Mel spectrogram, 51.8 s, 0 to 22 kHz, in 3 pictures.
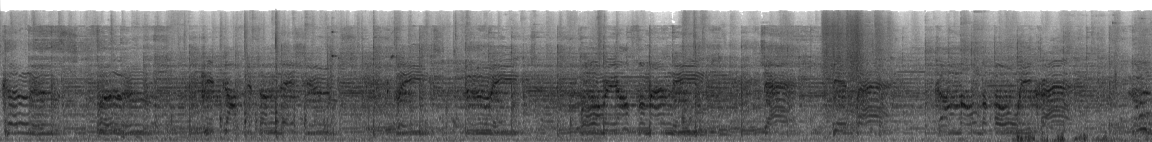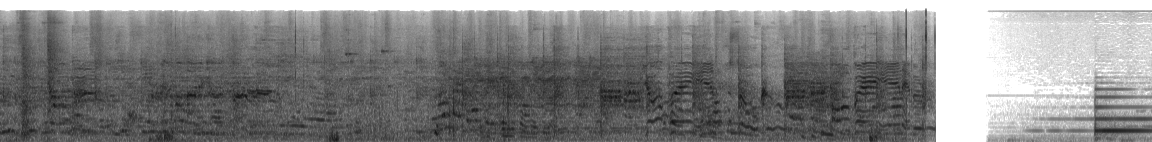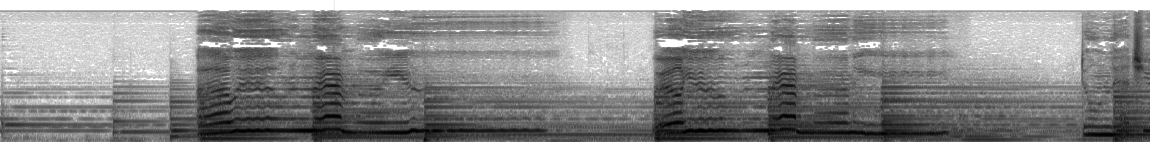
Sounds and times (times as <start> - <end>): Inside, public space: 0.0 - 31.3, 32.5 - 51.8
Music: 0.0 - 31.3, 32.7 - 51.8.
